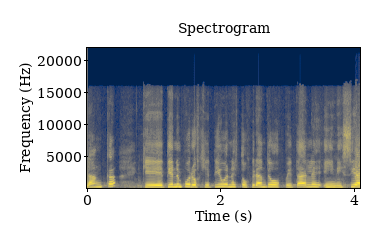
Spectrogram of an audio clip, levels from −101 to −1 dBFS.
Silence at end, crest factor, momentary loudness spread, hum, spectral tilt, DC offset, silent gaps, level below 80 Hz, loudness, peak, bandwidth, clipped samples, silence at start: 0 s; 12 dB; 6 LU; none; -3 dB/octave; under 0.1%; none; -64 dBFS; -13 LUFS; 0 dBFS; 16 kHz; 0.1%; 0 s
